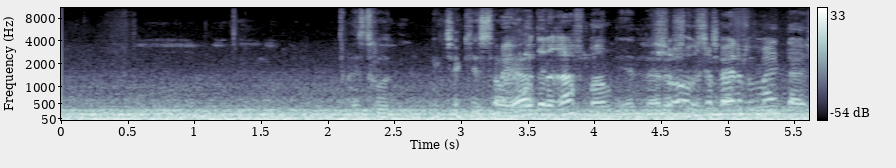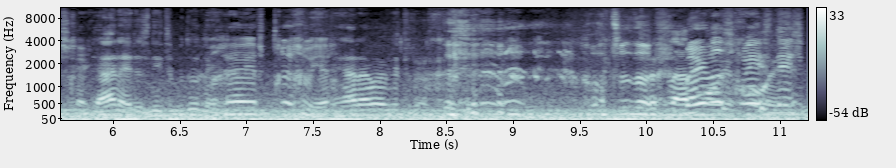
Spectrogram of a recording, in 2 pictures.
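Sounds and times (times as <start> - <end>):
engine rumble inside a moving car: 0.0 - 11.2
faint road noise: 0.0 - 11.2
thin high whine in a moving car: 0.0 - 11.2
speech: 3.0 - 11.2
laughter: 3.2 - 3.9, 6.6 - 11.2.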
